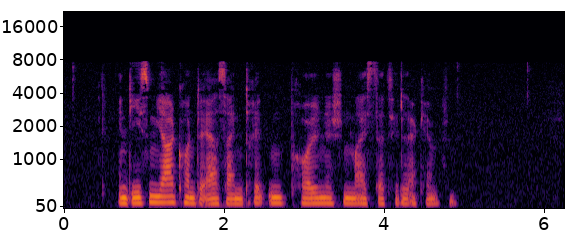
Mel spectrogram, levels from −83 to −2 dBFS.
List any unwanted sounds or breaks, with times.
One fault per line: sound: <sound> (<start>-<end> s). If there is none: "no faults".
no faults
